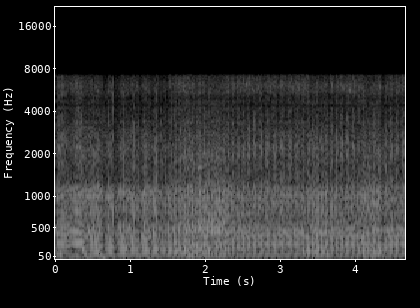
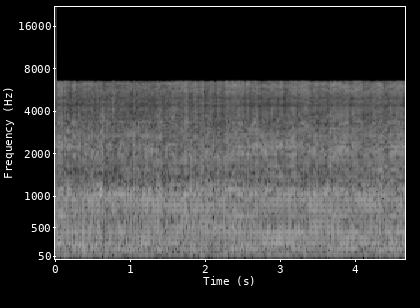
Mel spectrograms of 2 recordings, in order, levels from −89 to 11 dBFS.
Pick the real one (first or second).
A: first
